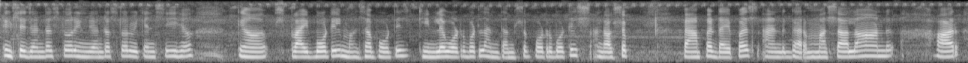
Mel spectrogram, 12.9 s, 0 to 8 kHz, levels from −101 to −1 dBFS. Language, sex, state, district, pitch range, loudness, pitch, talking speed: English, female, Punjab, Kapurthala, 205-230 Hz, -17 LUFS, 215 Hz, 150 wpm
